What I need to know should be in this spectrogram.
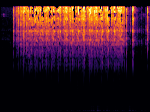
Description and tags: clacking, rapid wind-up sound
gears, toy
